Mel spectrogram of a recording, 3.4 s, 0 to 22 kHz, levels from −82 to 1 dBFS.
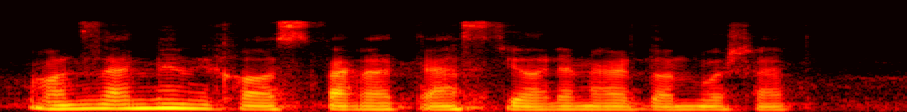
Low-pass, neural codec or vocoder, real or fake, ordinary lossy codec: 9.9 kHz; codec, 24 kHz, 1 kbps, SNAC; fake; Opus, 32 kbps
